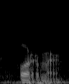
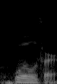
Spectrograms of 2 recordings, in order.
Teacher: in Old Norse, W's always disappear before O's or U's, before rounded vowels. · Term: The W is simply lost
